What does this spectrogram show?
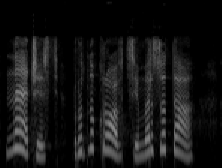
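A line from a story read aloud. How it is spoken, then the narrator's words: Shrieking. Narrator (Ukrainian): верещала вона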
